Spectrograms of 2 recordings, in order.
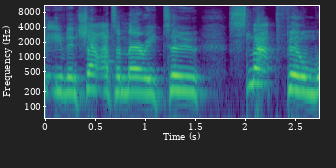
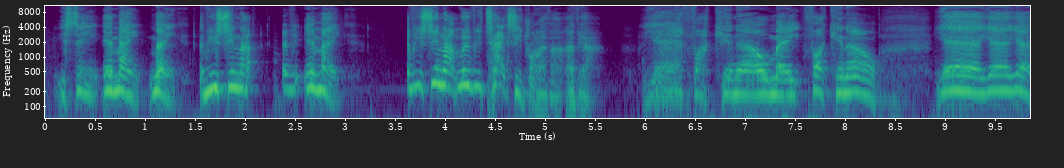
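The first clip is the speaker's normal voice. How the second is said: put-on old geezer voice, quieter; 6 dB quieter than usual. Asking a mate whether he has seen Taxi Driver, in a proper geezer voice. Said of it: "speak like you're a proper fucking geezer".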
